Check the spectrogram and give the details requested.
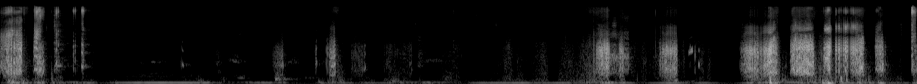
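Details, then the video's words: Flying squirrel, clear calls for luring in the wild: rapid, rasping, chattering bursts that come thick at the start and end, with quieter scraping notes in between over a low hum. "Suara bajing terbang , jernih mantap untuk pikat di alam liar"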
